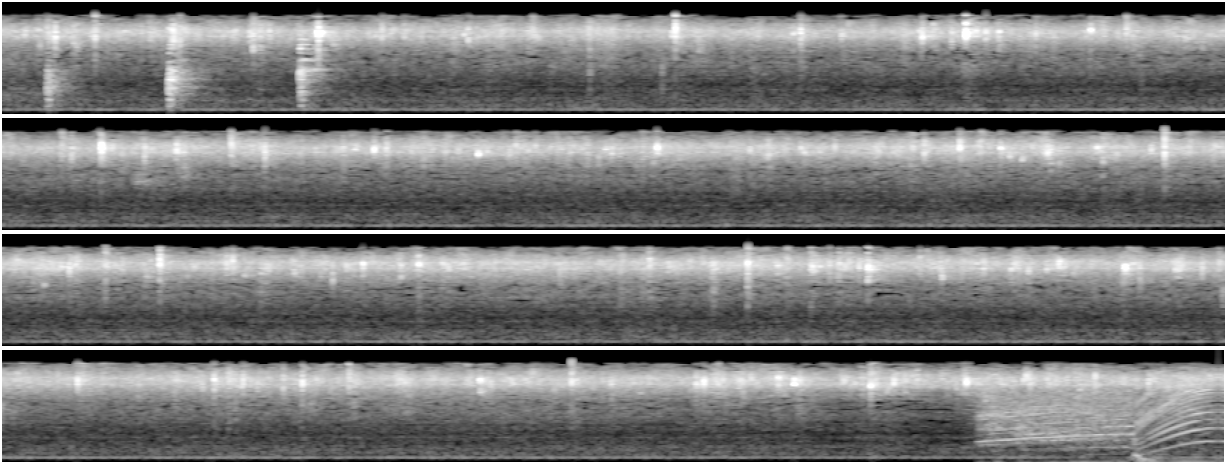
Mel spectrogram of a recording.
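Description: Cabbage-and-egg patties sizzling and crackling in oil in a nonstick grill pan, over a steady low hum, with three sharp clicks in the first two seconds. Music comes in near the end.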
